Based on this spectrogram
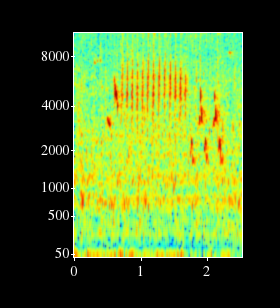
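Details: Common nightingale delivering a rapid pulsing trill of evenly spaced notes. It ends in a few sharp, descending chirps, all over a faint hiss.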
